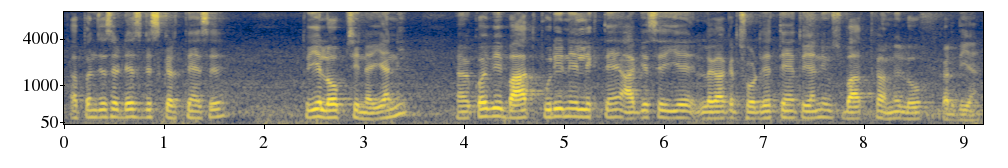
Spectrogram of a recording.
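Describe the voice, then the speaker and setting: A man's voice: a little high, a little hiss or hum. Man teaching Hindi grammar step by step. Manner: explains step by step, often rephrasing and asking and answering his own questions; reads out lists of number words one by one. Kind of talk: explaining a lesson to exam students.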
